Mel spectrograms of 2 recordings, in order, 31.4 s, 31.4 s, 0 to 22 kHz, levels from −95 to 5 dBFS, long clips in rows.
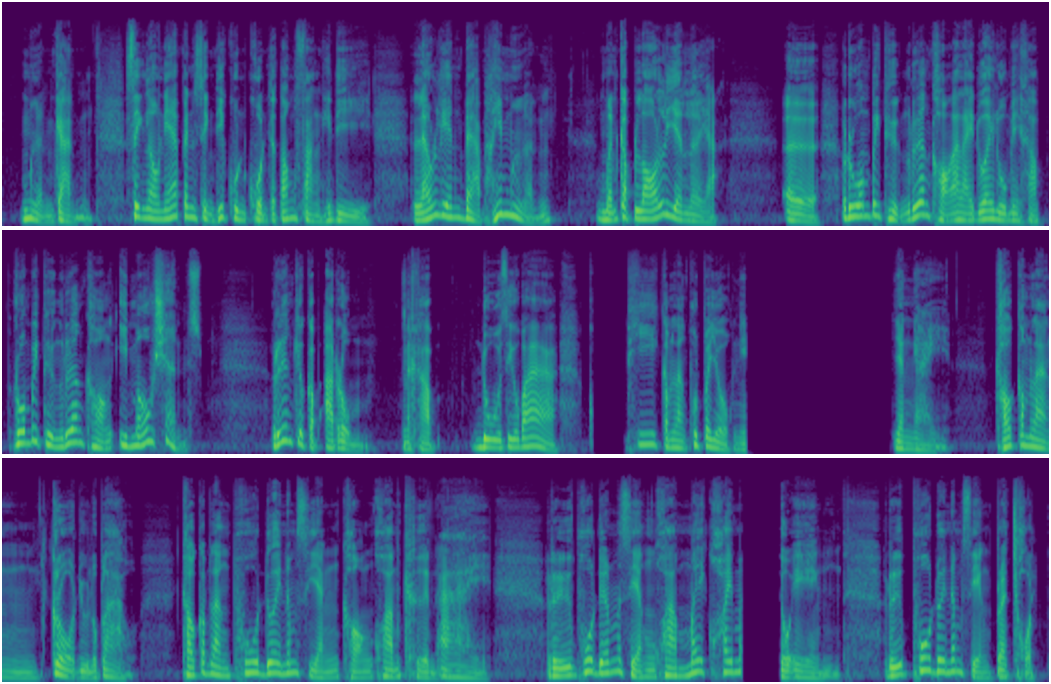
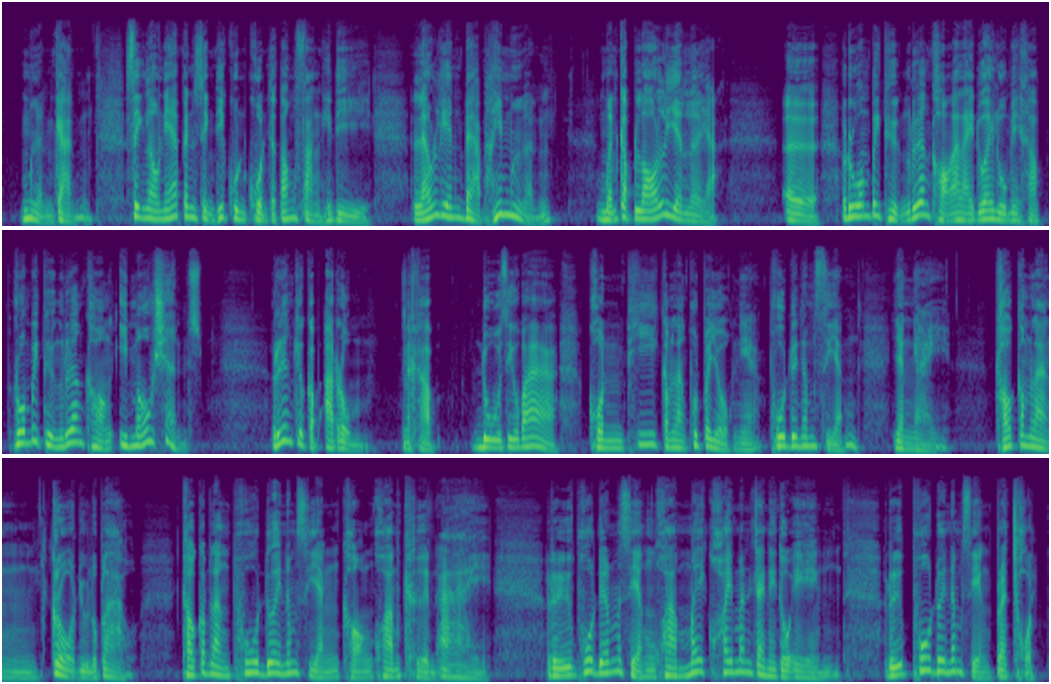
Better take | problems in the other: second | audio cutting out; at 16 s, at 18 s for 1.5 s and at 28 s

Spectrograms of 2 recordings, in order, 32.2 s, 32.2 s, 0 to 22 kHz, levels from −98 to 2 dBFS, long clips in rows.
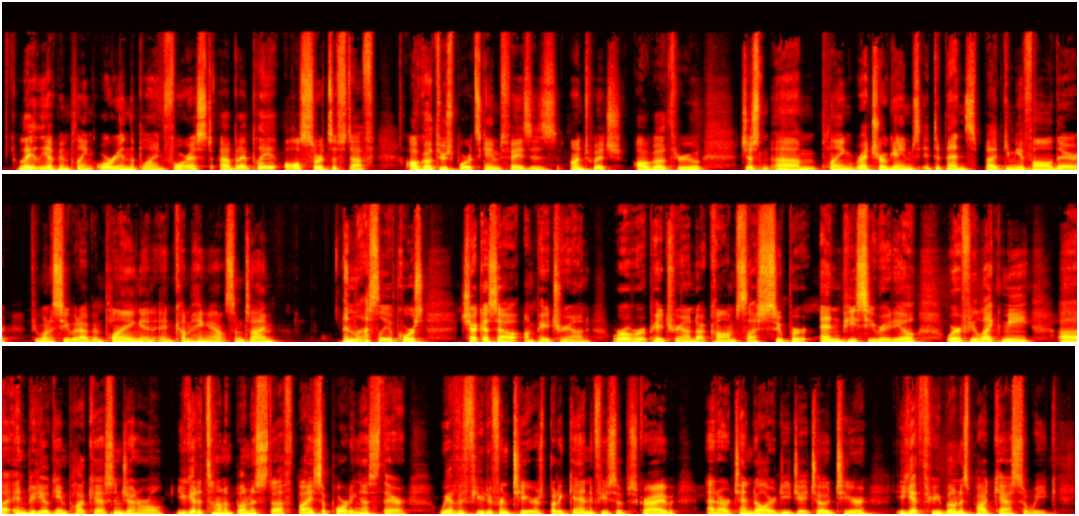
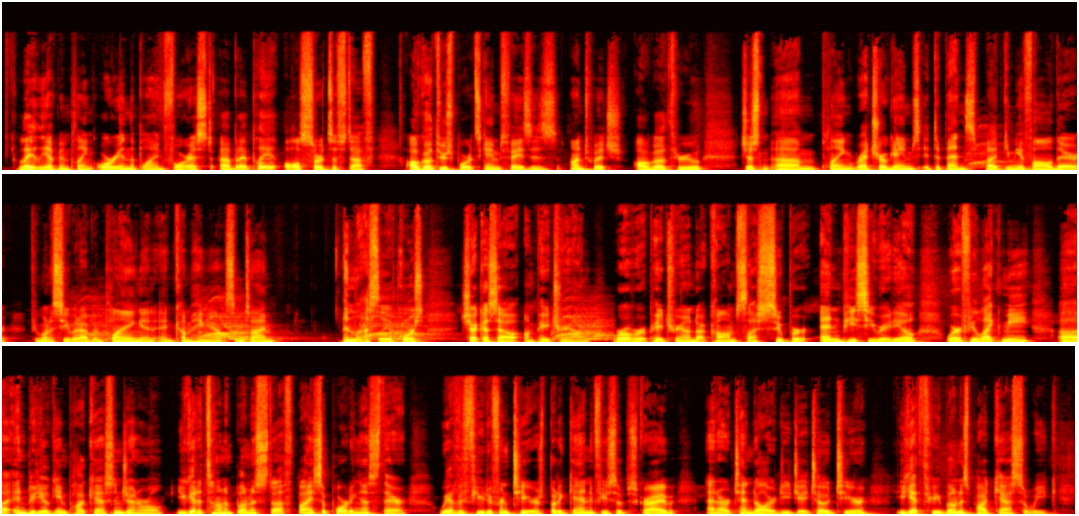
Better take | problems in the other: first | siren; noticeable; from 9.5 to 17 s; peak 5 dB below the speech

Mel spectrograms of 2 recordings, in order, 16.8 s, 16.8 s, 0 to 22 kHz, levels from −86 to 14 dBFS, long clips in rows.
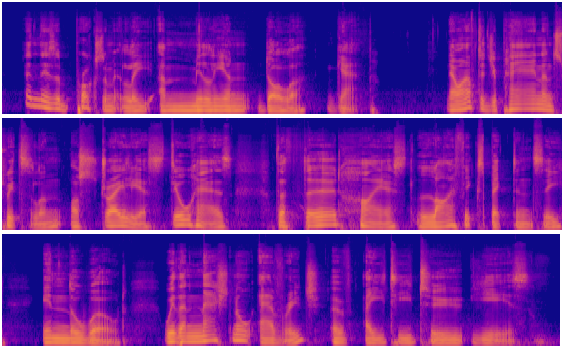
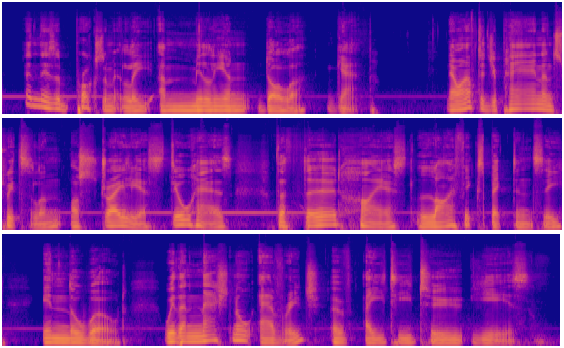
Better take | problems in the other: first | background music; faint; throughout; 25 dB below the speech

